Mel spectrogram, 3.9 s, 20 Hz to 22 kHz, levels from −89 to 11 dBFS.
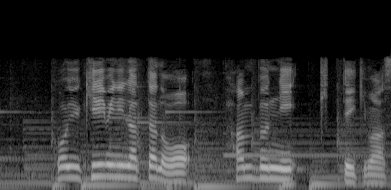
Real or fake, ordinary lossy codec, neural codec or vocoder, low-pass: real; none; none; 7.2 kHz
